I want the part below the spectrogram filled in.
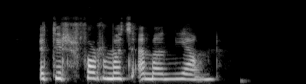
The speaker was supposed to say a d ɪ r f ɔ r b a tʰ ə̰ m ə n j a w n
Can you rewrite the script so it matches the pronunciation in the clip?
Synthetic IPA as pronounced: ə d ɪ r f ɔ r m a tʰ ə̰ m a n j a w n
